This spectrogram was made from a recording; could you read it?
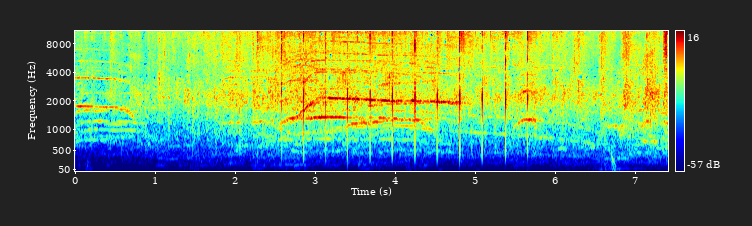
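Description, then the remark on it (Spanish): A crowd applauds steadily for several seconds to welcome someone, a dense wash of clapping punctuated by sharper individual claps, with raised voices and cheering threaded through the noise. “Así que yo creo que va a llegar el momento de recibir con un fortísimo aplauso.”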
